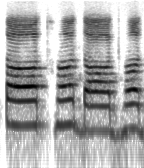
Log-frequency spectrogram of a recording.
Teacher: হলো মূর্ধন্য ধ্বনি তারপরে আমরা পেয়েছি ত থ দ ধ দন্তন্য আমাদের জিহ্বা গিয়ে দাঁতকে স্পর্শ করছে এজন্য এই পাঁচটির নাম হলো দন্ত ধ্বনি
